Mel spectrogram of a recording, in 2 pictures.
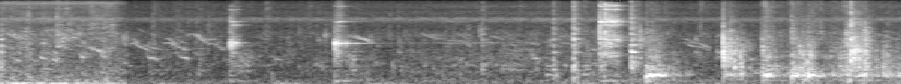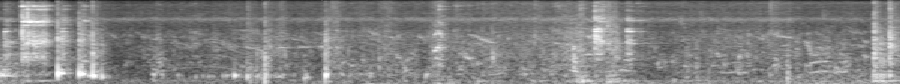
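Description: Chickens clucking, with sharp knocks and clatter now and then.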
